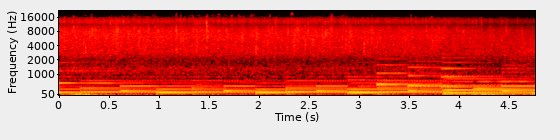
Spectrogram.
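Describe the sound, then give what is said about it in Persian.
Steady rain patters and drips off a sloped roof in a continuous soft hiss, while slow sustained musical notes play over it. No one speaks. “خوب گوش کن، صدای این قطره های باران را می شنوی که برای دیدنت عاشقانه خود را از روی شیروانی به پایین سر می دهند.”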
